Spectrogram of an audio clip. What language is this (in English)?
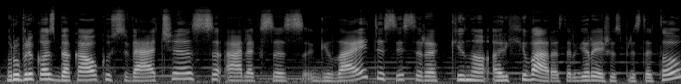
Lithuanian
